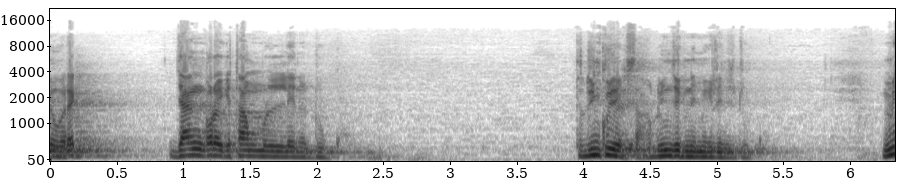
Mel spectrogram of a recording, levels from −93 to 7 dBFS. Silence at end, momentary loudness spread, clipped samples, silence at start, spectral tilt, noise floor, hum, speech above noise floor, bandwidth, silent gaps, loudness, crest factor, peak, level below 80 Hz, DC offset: 0 s; 17 LU; under 0.1%; 0 s; -7 dB/octave; -52 dBFS; none; 39 dB; 12 kHz; none; -14 LUFS; 16 dB; 0 dBFS; -54 dBFS; under 0.1%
